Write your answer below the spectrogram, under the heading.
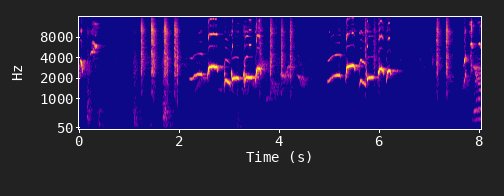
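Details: White-rumped shama singing a varied song: loud clear whistled notes with rising and falling slurs, interspersed with sharp clicking strokes, in two phrases separated by brief pauses.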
